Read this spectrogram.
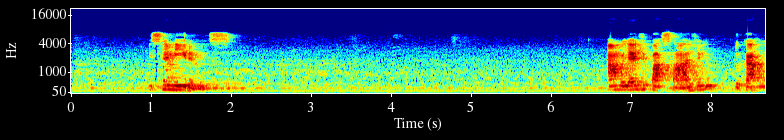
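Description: A young man speaks calmly and close up, in short bursts.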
